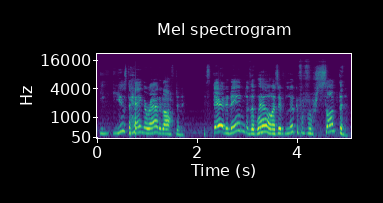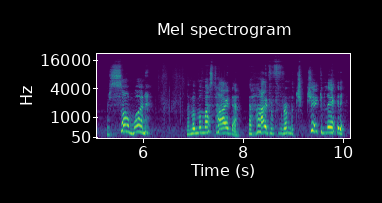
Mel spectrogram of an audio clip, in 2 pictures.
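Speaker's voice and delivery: high, halting villager stammer; pleading simpleton with a put-on stutter; stuttering character voice. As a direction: trip over first sounds in a high, eager voice. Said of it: "That's really hard to do".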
